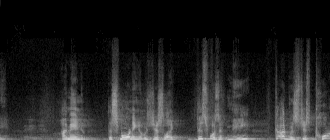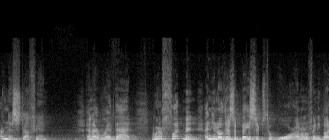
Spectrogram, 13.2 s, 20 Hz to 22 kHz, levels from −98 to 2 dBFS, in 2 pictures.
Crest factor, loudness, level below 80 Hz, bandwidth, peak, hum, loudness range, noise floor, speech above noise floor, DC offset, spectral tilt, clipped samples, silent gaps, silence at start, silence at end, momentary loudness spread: 18 dB; -26 LUFS; -78 dBFS; 12 kHz; -8 dBFS; none; 6 LU; -57 dBFS; 32 dB; under 0.1%; -5.5 dB/octave; under 0.1%; none; 0 s; 0 s; 13 LU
